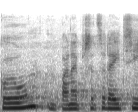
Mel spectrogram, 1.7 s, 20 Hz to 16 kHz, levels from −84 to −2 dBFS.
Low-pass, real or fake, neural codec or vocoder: 9.9 kHz; real; none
